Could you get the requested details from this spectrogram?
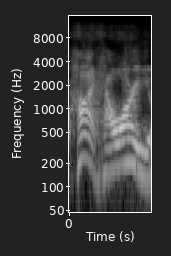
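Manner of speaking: near shout, loud, high, big projection. Demonstrating voiceover volume level four of five, near shouting. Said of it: "Level four".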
